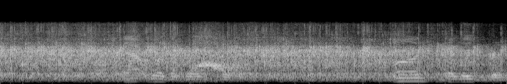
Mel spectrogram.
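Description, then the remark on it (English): Steady, dense applause from a crowd holds at an even loudness for the whole five seconds, a continuous wash of many hands clapping with faint voices mixed in. “Let me go ahead and give them a round of applause.”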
